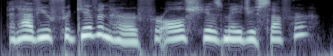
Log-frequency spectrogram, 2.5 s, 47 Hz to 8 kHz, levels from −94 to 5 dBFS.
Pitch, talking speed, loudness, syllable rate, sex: 240 Hz, 290 wpm, -17 LUFS, 6.5 syllables/s, female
